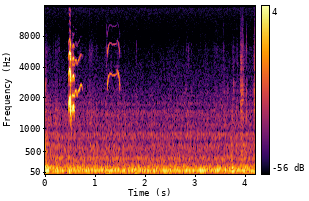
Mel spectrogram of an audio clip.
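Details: American kestrel nest in Wisconsin, May 13, 2021, where the mother arrives with prey and feeds her four chicks, caught on a nest camera; one sharp harsh burst, then a single thin arched whistled note over a steady low hum.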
